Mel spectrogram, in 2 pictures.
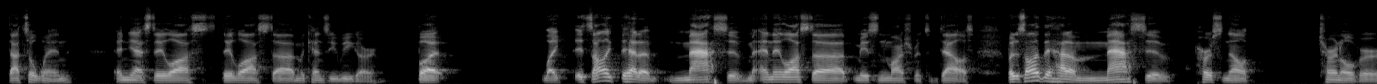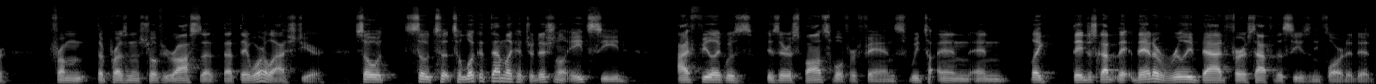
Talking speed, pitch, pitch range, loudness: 195 wpm, 95 Hz, 90-105 Hz, -27 LUFS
